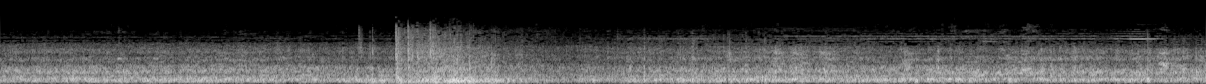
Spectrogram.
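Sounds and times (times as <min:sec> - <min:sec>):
explosion rumbling roar: 0:03.3 - 0:09.1.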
